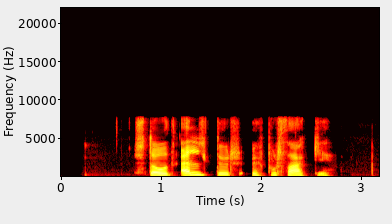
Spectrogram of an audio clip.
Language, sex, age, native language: Icelandic, female, 40-49, Icelandic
